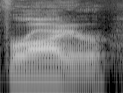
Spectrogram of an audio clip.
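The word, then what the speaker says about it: Fryrear: F R Y R E A R pronounced Frier.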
